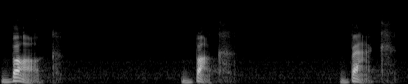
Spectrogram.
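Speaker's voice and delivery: bark, buck, back said slowly and separately; minimal pair drill. Shown as a demonstration. Teacher drilling vowels for the class. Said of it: "Here they are again".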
